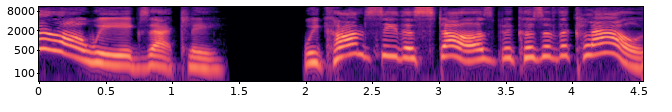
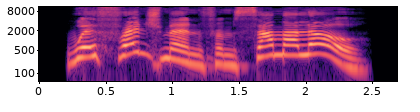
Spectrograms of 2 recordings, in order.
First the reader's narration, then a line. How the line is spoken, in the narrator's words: cried the men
